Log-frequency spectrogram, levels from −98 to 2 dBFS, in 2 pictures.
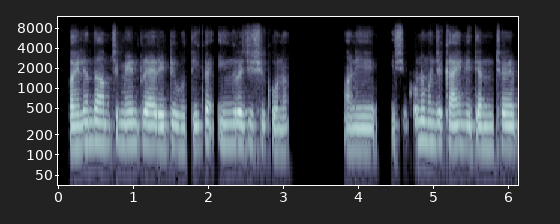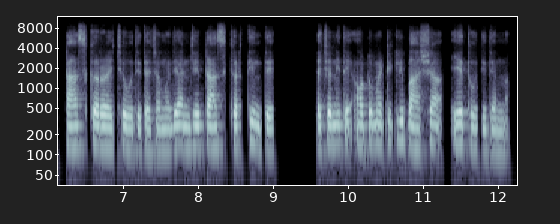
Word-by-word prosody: पहिल्यांदा 155 +4 +3
आमची 145 -2 -4
main 150 0 0
priority 140 -1 +4
होती 135 0 -2
का 160 - +5 0.2
इंग्रजी 145 0 +2
शिकवणं 130 -3 -4 0.8
आणि 125 0 0 0.3
शिकवणं 160 +4 -2
म्हणजे 150 -1 -1
काही 140 0 +2
नाही 140 -1 -1
त्यांचे 135 0 +1 0.2
टास्क 135 0 -1
करायचे 135 -1 +3
होते 125 -1 +1
त्याच्यामध्ये 125 +3 0
आणि 135 -2 0
जे 140 - +4
टास्क 135 -1 +1
करतील 135 +1 0
ते, 130 - +3 0.6
त्याच्याने 140 0 +2
ते - - +3
ऑटोमॅटिकली 145 +2 -1
भाषा 135 +2 0 0.2
येत 145 0 +3
होती 125 -2 -4
त्यांना. 115 -2 -5
140 Hz, 145 wpm, -24 LUFS, 130-145 Hz, 0.8 s, का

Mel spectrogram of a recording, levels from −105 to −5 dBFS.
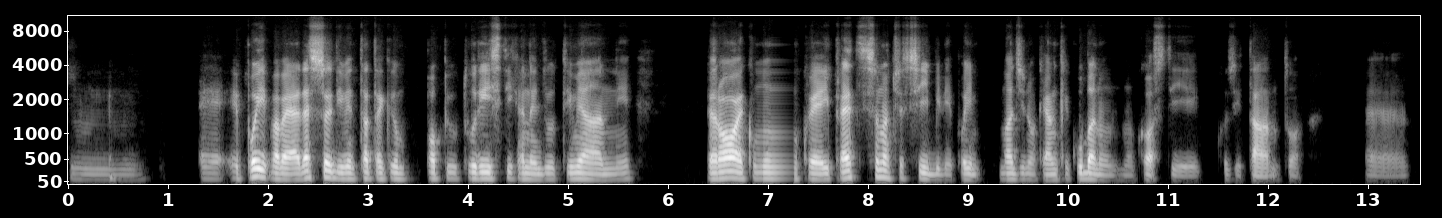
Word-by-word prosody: mhmm, 100 -2 -25 0.6
e 115 -1 -17
e 120 - -12
poi 155 +4 +7
vabbè 110 -3 +4
adesso 130 +6 +5
è 135 - +3
diventata 115 0 -2
anche 115 +2 -5
un 115 -2 -5 0.2
po' 120 0 -4
più 120 -1 -14
turistica 120 -1 -3
negli 110 -1 -4
ultimi 115 +2 -4
anni, 105 +1 -3 0.7
però 125 +3 +8
è 120 - +6
comunque 115 -2 -2
i 110 - -1
prezzi 135 0 +2
sono 145 -2 0
accessibili, 115 -6 -5
poi 105 0 -7 0.2
immagino 110 -1 -6
che - - -9
anche 100 +2 -6
Cuba 115 +2 +1
non 95 -3 -11
non 90 -1 -26
costi 85 -1 -10
così - - -24
tanto. 80 -1 -6 0.6
Ehm 85 +1 -23
110 Hz, 150 wpm, -21 LUFS, 105-120 Hz, 0.7 s, però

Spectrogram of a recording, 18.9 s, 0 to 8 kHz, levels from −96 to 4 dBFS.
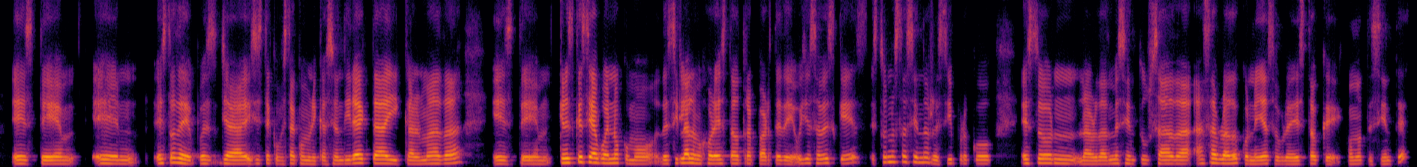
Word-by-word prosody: este, 170 -1 +1 0.2
en 180 -2 0 0.2
esto 205 +3 -1
de, 195 -6 +5
pues, 180 +1 -3
ya 175 -2 +4
hiciste 180 +1 -3
como 165 -2 -8
esta 175 +3 -2
comunicación 170 0 -3
directa 195 +1 +5
y 175 -1 0
calmada. 180 +4 +1 0.4
Este, 165 0 -1
em, 165 0 -6
¿crees 215 0 +5
que 250 +3 +6
sea 240 -3 +6
bueno 205 0 +2
como 170 -2 -4
decirle 200 +4 +2
a - - +6
lo 210 - +3
mejor 185 0 +1
esta 185 0 +3
otra 185 0 -4
parte 170 +1 -1
de: 165 -1 -1
"Oye, 205 +2 -2
¿sabes 205 +1 -2
qué 195 +1 -3
es? 235 - -10
Esto 245 - -5
no 255 - 0
está 260 +1 -1
siendo 240 -2 -1
recíproco. 180 -1 -4 0.3
Esto, 190 +2 -1
um, 190 -2 -3
la 165 -1 0
verdad, 165 +1 -1
me 185 +1 -2
siento 180 -1 -5
usada". 175 -1 +1
¿Has 190 +3 -5
hablado 200 -1 +3
con 165 -2 -2
ella 175 +2 +2
sobre 160 -2 -2
esto 175 +2 -1
que 470 0 -5
cómo 170 +1 -4
te 155 - -13
sientes? 160 +1 -4
180 Hz, 170 wpm, -24 LUFS, 170-195 Hz, 0.4 s, que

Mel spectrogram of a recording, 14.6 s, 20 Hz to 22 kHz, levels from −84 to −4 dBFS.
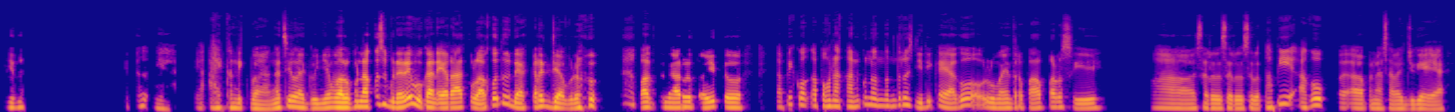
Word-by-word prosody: Gitu? 140 +1 -4 1.1
Itu 170 - -19 0.2
ya 115 - -8 0.3
ya, - - -10 0.2
iconic 135 0 -3
banget 110 +5 -1
sih, 170 - +3
lagunya. 125 -2 0
Walaupun 140 +3 +7
aku 160 - -4
sebenarnya, 150 -1 +5
bukan 150 -4 +5
era 135 +1 +5
aku 145 - -19
loh. 125 - +5
Aku 205 - +1
tuh 245 - -1
udah 130 -2 +4
kerja 150 -2 +3
Bro, 125 +3 +1 0.6
waktu 145 0 +2
Naruto 140 +1 +1
itu. 160 -2 -3 0.5
Tapi 155 +6 -10
kok 205 -2 -2
keponakanku 175 -1 -3
nonton 180 -3 -3
terus? 210 0 -2
Jadi 130 - -4
kayak, 145 -6 +1
aku 185 - +1 0.2
lumayan 130 -1 -1
terpapar 130 +4 -3
sih. 120 0 -3 0.6
Wah. 125 -2 -6
Seru 125 -2 -3
seru 125 -2 -1
seru. 115 -1 -2
Tapi 140 +12 -4 0.2
aku, 135 +8 -3 0.3
eee, 130 -1 -9
a - - -6
penasaran 115 -2 -5
juga, 115 +1 -2
ya 105 - -3
140 Hz, 185 wpm, -23 LUFS, 125-160 Hz, 1.1 s, Walaupun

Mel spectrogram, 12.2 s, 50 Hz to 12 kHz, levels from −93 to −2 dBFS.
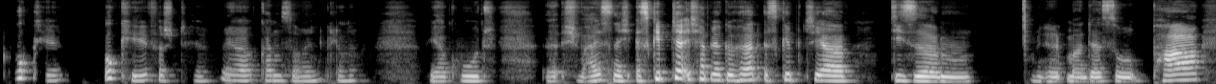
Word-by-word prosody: Okay, 215 -8 -6 0.4
okay, 220 -8 -3
verstehe. 200 -2 -12
Ja, 205 -4 -7
kann 205 -1 -8
sein. 190 +2 -9
Klar, 200 -1 -12 0.7
ja 180 0 -6
gut. 190 +1 -2 0.5
Äh, 180 0 -9
ich 185 +1 -6
weiß 205 +5 0
nicht, 195 0 -1
es 195 0 +6
gibt 270 0 +2
ja 295 - +10
ich 260 +1 -2
habe 255 -3 +1
ja 225 - +4
gehört, 225 +2 +1
es 200 -1 -2
gibt 235 0 -6
ja 195 -2 +3 0.4
diesen, 180 -4 +3 0.6
wie 185 - -11
nennt 175 0 -5
man 170 -2 -2
das? 175 +1 -1
So 175 +2 -1
paar, 225 +3 +5
200 Hz, 150 wpm, -22 LUFS, 185-215 Hz, 0.7 s, ja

